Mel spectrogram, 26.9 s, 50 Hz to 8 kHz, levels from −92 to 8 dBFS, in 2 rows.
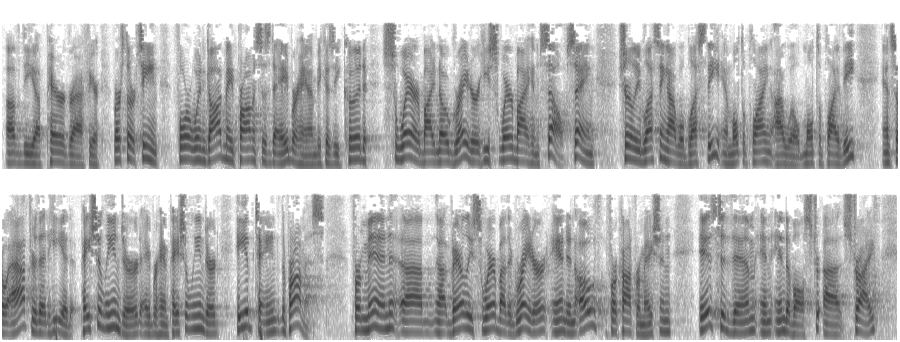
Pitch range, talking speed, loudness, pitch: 130-170 Hz, 170 wpm, -23 LUFS, 150 Hz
